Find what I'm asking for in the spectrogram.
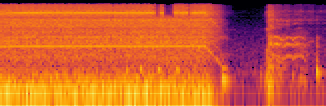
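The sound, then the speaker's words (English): Loud, harsh roar of a vacuum cleaner on turbo setting sucking up freshly cut hair. The steady whine stops abruptly, and a person then speaks briefly. “I love this thing, man. I cut my hair and it just sucks everything up, man. This is probably the most manly vacuum.”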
